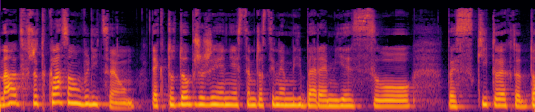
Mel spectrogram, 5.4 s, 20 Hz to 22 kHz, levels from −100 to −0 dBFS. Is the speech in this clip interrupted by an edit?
yes; 1 cut; at 1.4 s

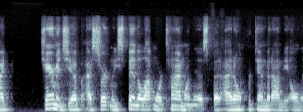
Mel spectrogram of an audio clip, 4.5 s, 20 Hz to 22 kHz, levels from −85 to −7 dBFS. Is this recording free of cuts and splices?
no; 1 cut; at 1.3 s

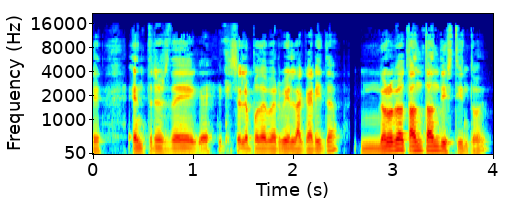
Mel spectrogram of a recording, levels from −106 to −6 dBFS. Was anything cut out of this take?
yes; 1 cut; at 2.6 s

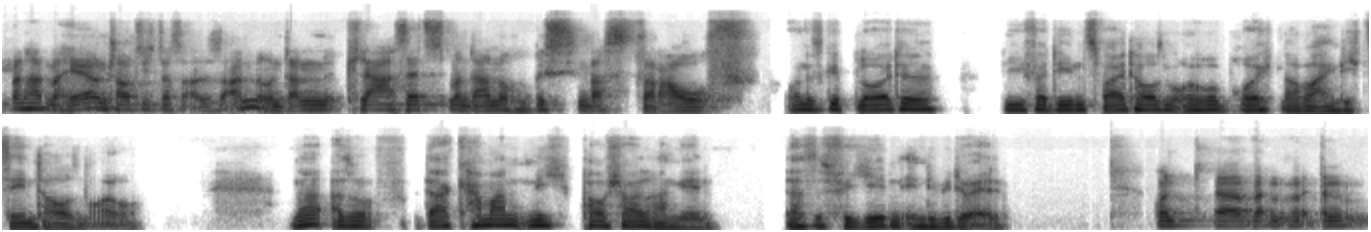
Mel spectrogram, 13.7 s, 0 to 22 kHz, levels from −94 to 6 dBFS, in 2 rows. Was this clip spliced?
yes; 1 cut; at 3.8 s

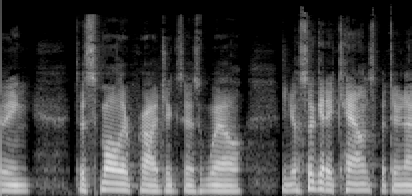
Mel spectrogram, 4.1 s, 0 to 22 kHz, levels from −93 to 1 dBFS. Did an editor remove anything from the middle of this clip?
yes; 1 cut; at 2.8 s

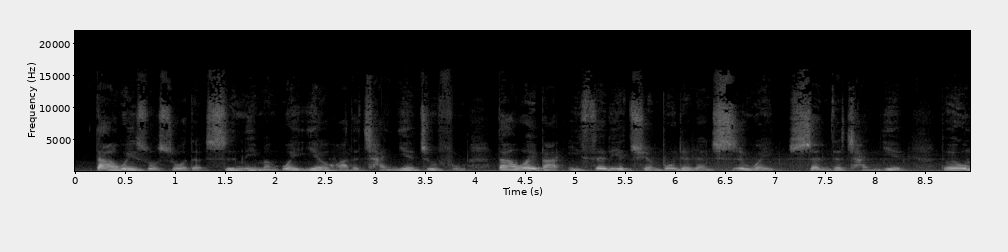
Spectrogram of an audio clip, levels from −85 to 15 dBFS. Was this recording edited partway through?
no; 0 cuts

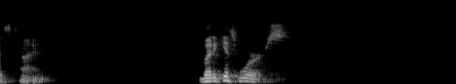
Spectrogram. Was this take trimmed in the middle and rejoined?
no; 0 cuts

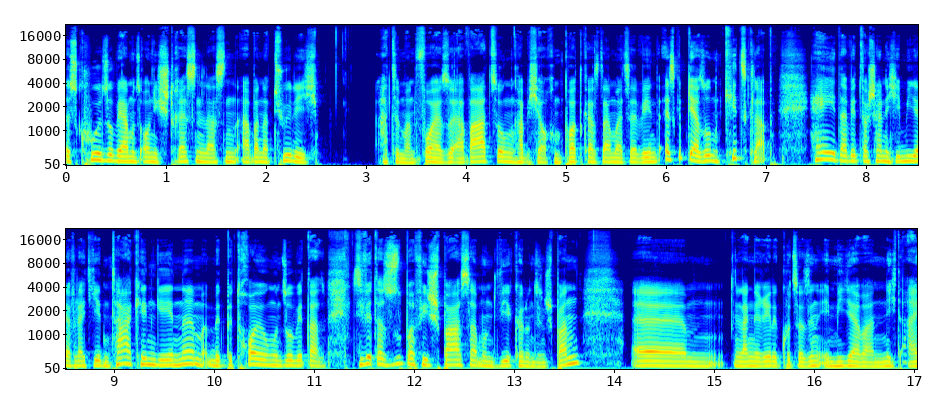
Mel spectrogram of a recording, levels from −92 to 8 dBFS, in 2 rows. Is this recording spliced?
no; 0 cuts

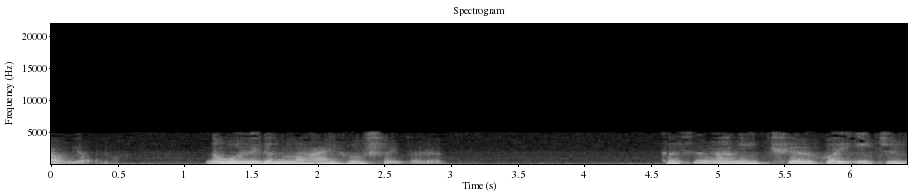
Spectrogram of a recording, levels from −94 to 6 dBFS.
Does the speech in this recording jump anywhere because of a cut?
no; 0 cuts

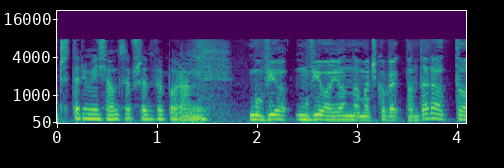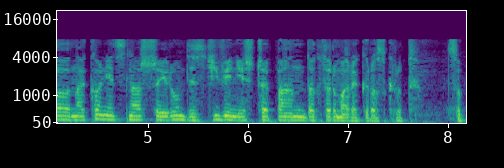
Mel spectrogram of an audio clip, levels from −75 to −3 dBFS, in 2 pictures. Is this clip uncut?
yes; 0 cuts

